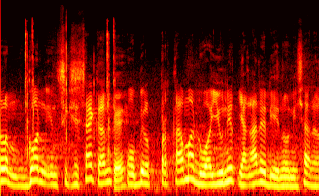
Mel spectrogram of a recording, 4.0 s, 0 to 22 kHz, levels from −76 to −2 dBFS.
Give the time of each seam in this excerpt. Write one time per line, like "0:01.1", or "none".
0:01.4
